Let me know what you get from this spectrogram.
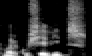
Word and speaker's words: Markusiewicz: It's Jacek Markusiewicz. It's a Polish surname.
